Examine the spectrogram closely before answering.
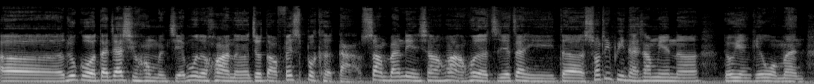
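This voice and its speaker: A man talks at a fairly quick pace with a fairly high pitch and fairly even intonation. The room echo is audible. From northern Taiwan, Sanchong. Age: 30s. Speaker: podcast host. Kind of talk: casual chat.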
